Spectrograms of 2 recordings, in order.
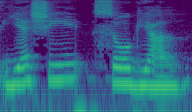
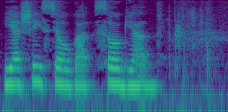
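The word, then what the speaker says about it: Yeshe Tsogyal: And the pronunciation here is Yeshi Sogyal. Yeshi Sogyal.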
